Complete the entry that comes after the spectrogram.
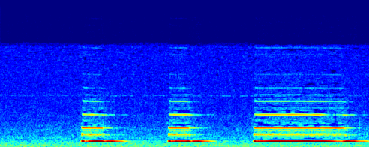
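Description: A recorder playing the note B with tongued articulation: three clean, tongued tones, two short and a longer held one with a slight re-attack, moderately quiet and alone.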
